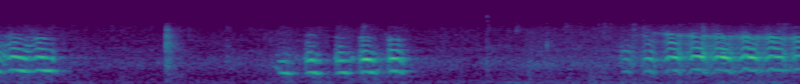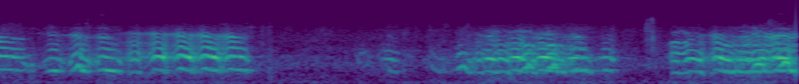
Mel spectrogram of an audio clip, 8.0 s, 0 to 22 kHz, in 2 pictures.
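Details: Rainy January 21st, mild as spring, with mountain frogs calling in dense, overlapping clucking bursts. Rapid pulsed croaks run almost continuously, broken by brief pauses.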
